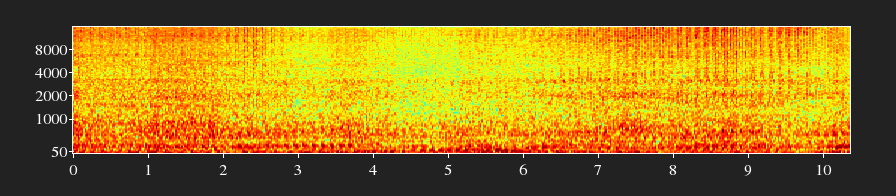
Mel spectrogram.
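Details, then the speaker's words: 1967 Ford 427 V8 idling on the dyno with good oil pressure: fast light top-end ticking over the rumble, noisier on one bank than the other; suspected lifter/valve train noise, left to idle to see whether lifters fill up. "This one's much noisier. The other side is much quieter. This side's noisy, but I'm gonna let it work a while."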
